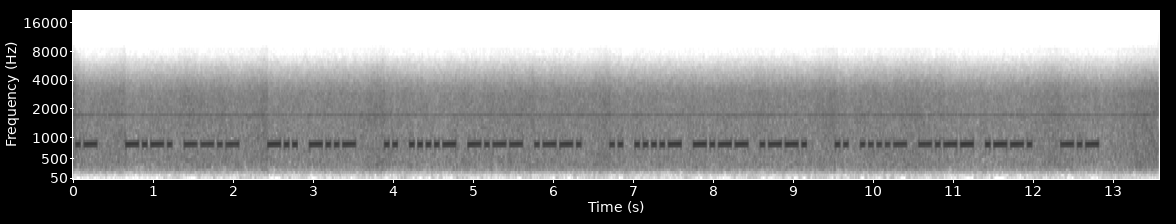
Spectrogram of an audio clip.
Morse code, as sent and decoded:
… / -.-. --.- / -.. -..- / .. ....- -.-- .--. / .. ....- -.-- .--. / .. ....- -.-- .--. / -.-
… CQ DX I4YP I4YP I4YP K

